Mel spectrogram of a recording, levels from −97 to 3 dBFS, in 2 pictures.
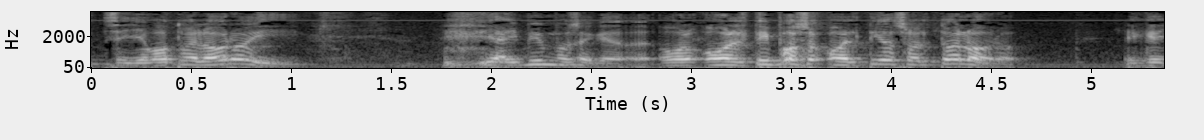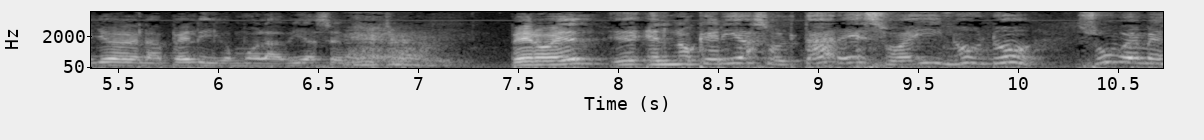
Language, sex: Spanish, male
